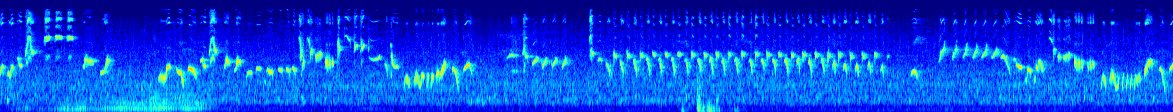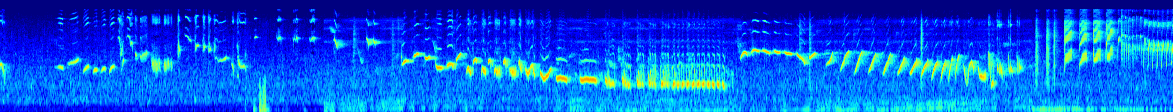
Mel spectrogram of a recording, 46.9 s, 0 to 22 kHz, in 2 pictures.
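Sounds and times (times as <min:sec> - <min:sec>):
bird singing whistled phrases: 0:30.0 - 0:46.9.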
